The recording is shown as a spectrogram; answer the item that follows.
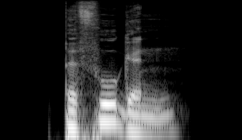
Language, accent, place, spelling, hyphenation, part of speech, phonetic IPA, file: German, Germany, Berlin, befugen, be‧fu‧gen, verb, [bəˈfuːɡn̩], De-befugen.ogg
- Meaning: to authorize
